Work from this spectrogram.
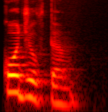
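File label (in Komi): "кодзувтӧм", Komi, female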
